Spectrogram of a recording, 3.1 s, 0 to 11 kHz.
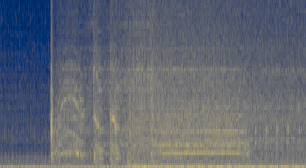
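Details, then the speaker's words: Audi Competition Quattro (about 200 kW on dyno), started on jump cables as the battery is likely flat from sitting: short crank, then catches and holds a rough, uneven running note. "Ilmselt see aku on ka seismisest veits tühi."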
